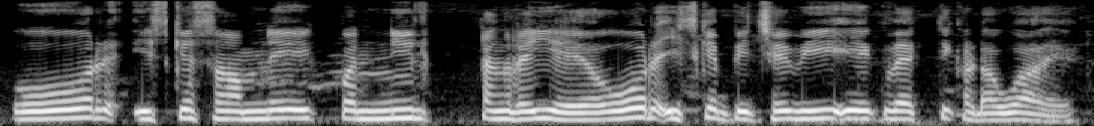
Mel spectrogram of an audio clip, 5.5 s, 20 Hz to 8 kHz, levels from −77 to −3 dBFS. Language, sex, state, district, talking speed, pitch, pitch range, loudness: Hindi, male, Uttar Pradesh, Saharanpur, 185 wpm, 190 Hz, 180-200 Hz, -12 LUFS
